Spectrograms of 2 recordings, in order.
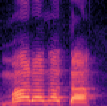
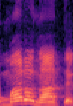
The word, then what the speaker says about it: Maranatá: E agora eu clamo do aramaico Maranatá, como dizemos nós católicos, ou Maranata, como dizem nossos irmãos separados, os evangélicos ou protestantes. Não importa a pronúncia, o significado é o mesmo.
